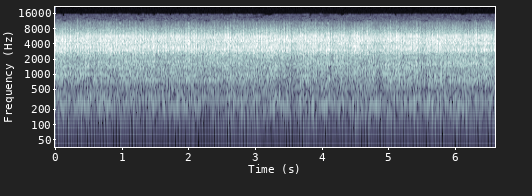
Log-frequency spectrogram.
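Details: Lawn mower after repair with new air filter, new spark plug, drained gas and re-secured carburetor bracket: high steady buzzing at even speed, no misses or surging; running normally.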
